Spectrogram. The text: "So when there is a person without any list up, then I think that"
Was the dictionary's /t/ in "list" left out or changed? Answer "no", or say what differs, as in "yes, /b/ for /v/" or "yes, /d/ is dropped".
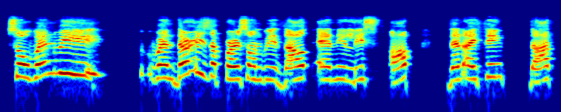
no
